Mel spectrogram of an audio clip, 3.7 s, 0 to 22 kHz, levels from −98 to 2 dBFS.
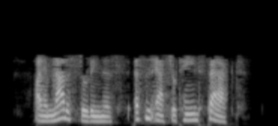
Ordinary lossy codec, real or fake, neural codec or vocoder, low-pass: MP3, 16 kbps; fake; codec, 16 kHz, 4.8 kbps, FACodec; 3.6 kHz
